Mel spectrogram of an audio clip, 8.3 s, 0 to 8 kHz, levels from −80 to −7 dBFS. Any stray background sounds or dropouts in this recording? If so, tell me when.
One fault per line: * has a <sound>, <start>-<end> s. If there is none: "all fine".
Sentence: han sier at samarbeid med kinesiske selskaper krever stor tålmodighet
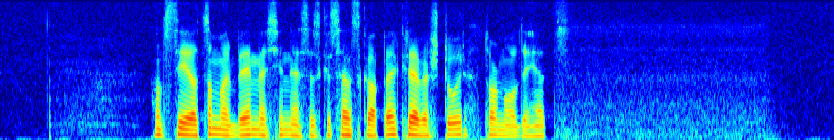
all fine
